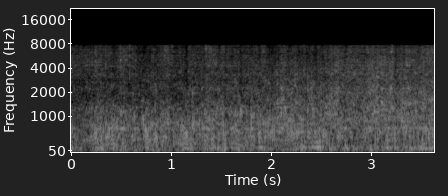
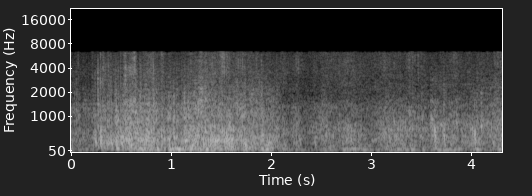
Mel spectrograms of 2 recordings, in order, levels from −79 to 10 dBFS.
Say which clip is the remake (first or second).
first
